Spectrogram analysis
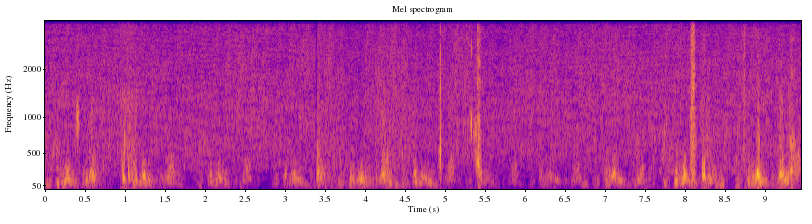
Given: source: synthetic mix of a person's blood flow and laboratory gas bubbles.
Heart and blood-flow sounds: Doppler ultrasound of blood flow; precordium
0.37-0.45 s: bubbles
0.95-1.16 s: bubbles
4.92-4.99 s: bubbles
5.31-5.48 s: bubbles
8.06-8.16 s: bubbles
8.19-8.29 s: bubbles
9.15-9.46 s: bubbles
From the record:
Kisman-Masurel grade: 123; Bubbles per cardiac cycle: 1 to 2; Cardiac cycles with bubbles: 10 to 50%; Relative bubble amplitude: loud (0.450 to 0.775); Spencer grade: 2 (many but less than half of the cardiac periods contain bubble signals, singularly or in groups); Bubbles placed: only in the low amplitude regions of the cardiac cycle

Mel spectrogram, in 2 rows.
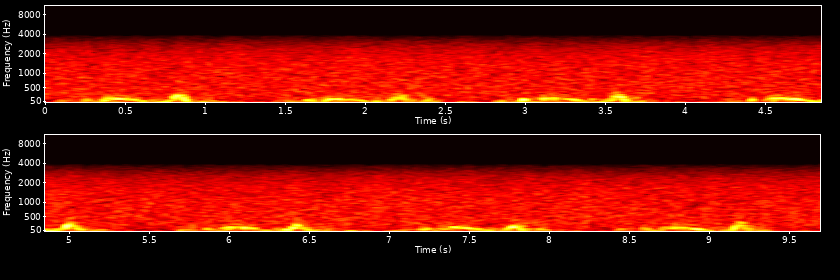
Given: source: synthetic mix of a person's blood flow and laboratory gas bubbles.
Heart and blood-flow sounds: Doppler ultrasound of blood flow; precordium
no bubbles
From the record:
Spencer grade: 0 (complete lack of bubble signals)

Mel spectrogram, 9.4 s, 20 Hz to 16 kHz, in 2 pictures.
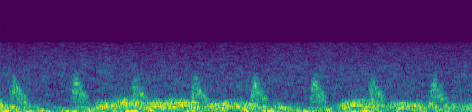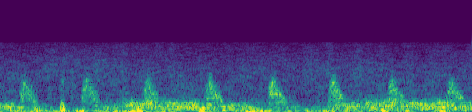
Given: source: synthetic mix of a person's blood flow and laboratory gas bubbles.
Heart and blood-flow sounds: Doppler ultrasound of blood flow; subclavian vein
7.60-7.69 s: bubbles
From the record:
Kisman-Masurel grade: 111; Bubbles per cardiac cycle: 1 to 2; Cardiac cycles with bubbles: 1 to 10%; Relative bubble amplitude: barely perceptible (0.100 to 0.250); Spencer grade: 1 (occasional bubble signal discernible with the cardiac motion signal, with majority of cardiac periods free of bubbles); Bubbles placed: anywhere in the cardiac cycle

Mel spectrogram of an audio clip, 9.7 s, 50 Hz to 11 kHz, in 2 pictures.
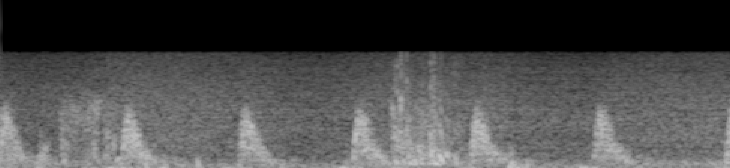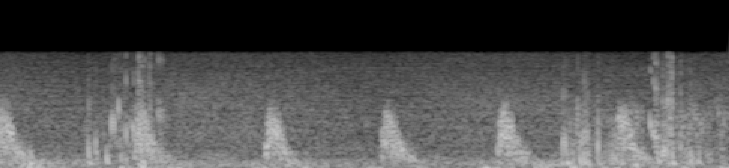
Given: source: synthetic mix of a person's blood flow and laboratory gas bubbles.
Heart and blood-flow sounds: Doppler ultrasound of blood flow; subclavian vein
0.24-0.37 s: bubbles
0.39-0.97 s: bubbles
2.58-3.12 s: bubbles
5.43-5.99 s: bubbles
8.58-9.17 s: bubbles
9.20-9.74 s: bubbles
From the record:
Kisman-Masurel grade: 222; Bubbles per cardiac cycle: several, 3 to 8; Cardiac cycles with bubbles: 10 to 50%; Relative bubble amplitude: moderate (0.250 to 0.450); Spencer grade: 2 (many but less than half of the cardiac periods contain bubble signals, singularly or in groups); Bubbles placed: anywhere in the cardiac cycle

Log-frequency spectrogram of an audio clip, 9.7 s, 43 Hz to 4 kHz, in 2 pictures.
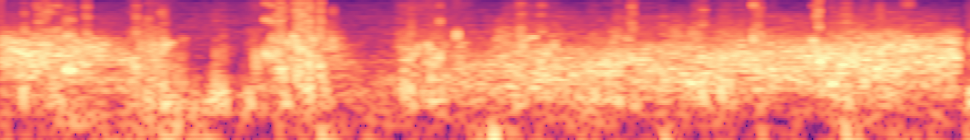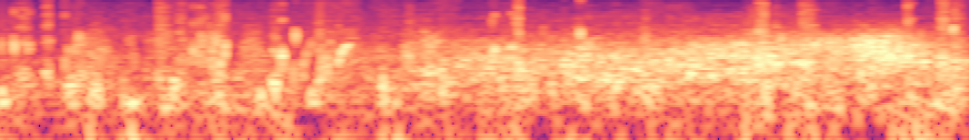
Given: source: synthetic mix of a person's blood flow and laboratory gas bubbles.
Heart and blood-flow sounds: Doppler ultrasound of blood flow; subclavian vein
0.04-0.48 s: bubbles
0.62-0.94 s: bubbles
1.05-1.19 s: bubbles
1.21-1.70 s: bubbles
1.96-2.36 s: bubbles
2.51-2.84 s: bubbles
2.93-3.36 s: bubbles
3.42-3.88 s: bubbles
4.04-4.57 s: bubbles
4.75-5.40 s: bubbles
5.45-6.10 s: bubbles
6.12-6.65 s: bubbles
6.70-7.16 s: bubbles
7.27-7.84 s: bubbles
7.89-8.34 s: bubbles
8.56-9.26 s: bubbles
9.38-9.70 s: bubbles
From the record:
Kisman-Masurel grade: 342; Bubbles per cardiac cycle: rolling drumbeat, 9 or more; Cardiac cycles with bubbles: 100%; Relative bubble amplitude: moderate (0.250 to 0.450); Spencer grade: 3 (all of the cardiac periods contain showers or single bubble signals, but not dominating or overriding the cardiac motion signals); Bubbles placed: anywhere in the cardiac cycle

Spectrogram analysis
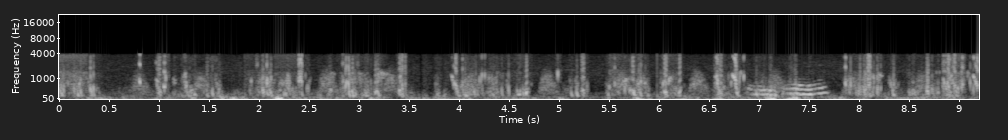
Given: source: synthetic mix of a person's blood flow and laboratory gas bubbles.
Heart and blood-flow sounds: Doppler ultrasound of blood flow; subclavian vein
0.00-0.46 s: bubbles
0.79-0.87 s: bubbles
0.98-1.12 s: bubbles
1.15-1.67 s: bubbles
1.88-2.54 s: bubbles
2.69-3.32 s: bubbles
3.39-3.52 s: bubbles
3.77-3.85 s: bubbles
3.90-4.75 s: bubbles
4.98-5.05 s: bubbles
5.11-5.32 s: bubbles
5.48-5.94 s: bubbles
5.99-6.27 s: bubbles
6.56-6.90 s: bubbles
6.96-7.10 s: bubbles
7.85-8.43 s: bubbles
8.50-9.21 s: bubbles
From the record:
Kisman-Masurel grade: 342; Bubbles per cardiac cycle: rolling drumbeat, 9 or more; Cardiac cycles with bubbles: 100%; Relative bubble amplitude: moderate (0.250 to 0.450); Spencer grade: 3 (all of the cardiac periods contain showers or single bubble signals, but not dominating or overriding the cardiac motion signals); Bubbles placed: anywhere in the cardiac cycle

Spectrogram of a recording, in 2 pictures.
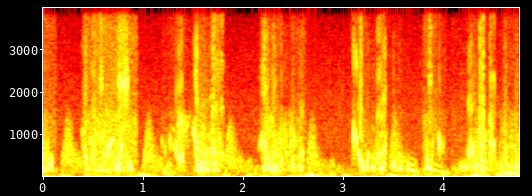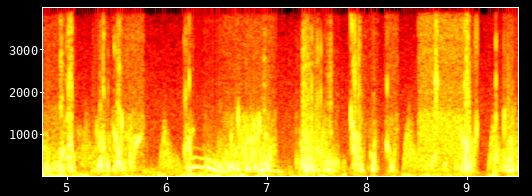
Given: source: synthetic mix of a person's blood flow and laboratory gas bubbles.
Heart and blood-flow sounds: Doppler ultrasound of blood flow; subclavian vein
0.00-0.13 s: bubbles
0.38-0.94 s: bubbles
1.19-1.82 s: bubbles
2.15-2.63 s: bubbles
3.06-3.61 s: bubbles
3.80-4.04 s: bubbles
4.08-5.16 s: bubbles
5.26-5.77 s: bubbles
6.16-6.28 s: bubbles
6.36-7.13 s: bubbles
7.28-7.71 s: bubbles
7.80-8.12 s: bubbles
8.17-8.32 s: bubbles
8.52-9.12 s: bubbles
9.26-9.52 s: bubbles
From the record:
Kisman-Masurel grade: 343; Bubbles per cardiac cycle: rolling drumbeat, 9 or more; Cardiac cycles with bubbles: 100%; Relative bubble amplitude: loud (0.450 to 0.775); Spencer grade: 3 (all of the cardiac periods contain showers or single bubble signals, but not dominating or overriding the cardiac motion signals); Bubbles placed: anywhere in the cardiac cycle

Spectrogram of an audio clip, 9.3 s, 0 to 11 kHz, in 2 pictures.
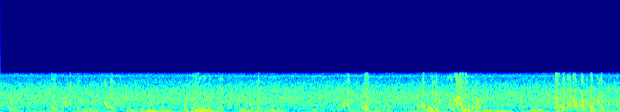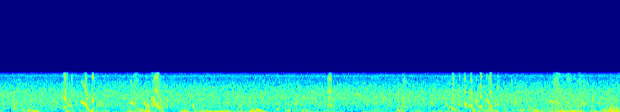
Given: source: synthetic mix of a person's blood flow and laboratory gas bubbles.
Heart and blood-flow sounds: Doppler ultrasound of blood flow; precordium
0.04-0.17 s: bubbles
0.39-0.63 s: bubbles
0.76-0.91 s: bubbles
1.19-1.33 s: bubbles
1.36-1.74 s: bubbles
1.78-2.14 s: bubbles
2.33-2.46 s: bubbles
2.53-2.98 s: bubbles
3.03-3.67 s: bubbles
3.97-5.50 s: bubbles
5.57-5.96 s: bubbles
6.06-6.14 s: bubbles
6.70-6.92 s: bubbles
7.01-7.19 s: bubbles
7.42-7.52 s: bubbles
7.60-7.79 s: bubbles
7.96-9.04 s: bubbles
9.10-9.31 s: bubbles
From the record:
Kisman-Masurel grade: 342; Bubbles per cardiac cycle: rolling drumbeat, 9 or more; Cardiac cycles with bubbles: 100%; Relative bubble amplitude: moderate (0.250 to 0.450); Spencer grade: 3 (all of the cardiac periods contain showers or single bubble signals, but not dominating or overriding the cardiac motion signals); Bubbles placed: anywhere in the cardiac cycle

